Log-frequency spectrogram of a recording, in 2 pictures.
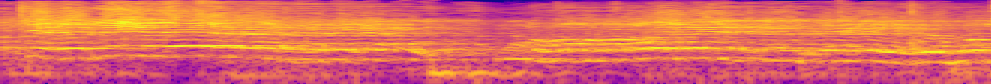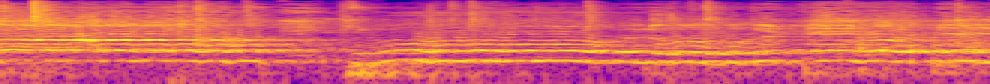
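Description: A man's voice singing a noha (Urdu lament) loudly through a microphone, in long held, wavering notes. There is a short break about two-thirds of the way through before the next line begins.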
